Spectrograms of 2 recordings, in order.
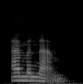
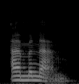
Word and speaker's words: Eminem: Number 10, Eminem. Like the candy, but without the S at the end? Yes, exactly. Eminem.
